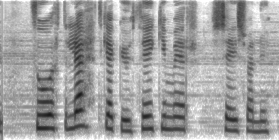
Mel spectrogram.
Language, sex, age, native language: Icelandic, female, 13, Icelandic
